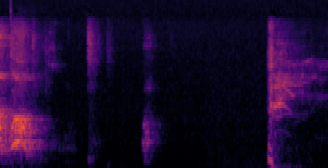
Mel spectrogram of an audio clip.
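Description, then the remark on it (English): A dog barks: one loud, throaty woof, a couple of soft huffs, then a final bark that trails into a higher, whiny tone. Nobody speaks. “sorry about Doug”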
